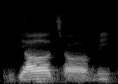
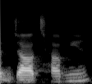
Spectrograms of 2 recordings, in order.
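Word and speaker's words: যাচামি: বইয়ে পাবেন যাছামি। অন্তস্থ জ, পালিতে উচ্চারণের সময় অন্তস্থ অ, তারপরে সাথে অকার। ইয়া রা লা ওয়া, ইয়া রা লা ওয়া, পালি ব্যঞ্জন বর্ণ। সেক্ষেত্রে এটা যাছামি হবার কোনো সুযোগ নেই।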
